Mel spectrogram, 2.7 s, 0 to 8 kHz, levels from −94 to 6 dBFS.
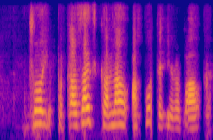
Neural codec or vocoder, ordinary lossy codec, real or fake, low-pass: codec, 16 kHz in and 24 kHz out, 0.6 kbps, FireRedTTS-2 codec; Opus, 64 kbps; fake; 7.2 kHz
